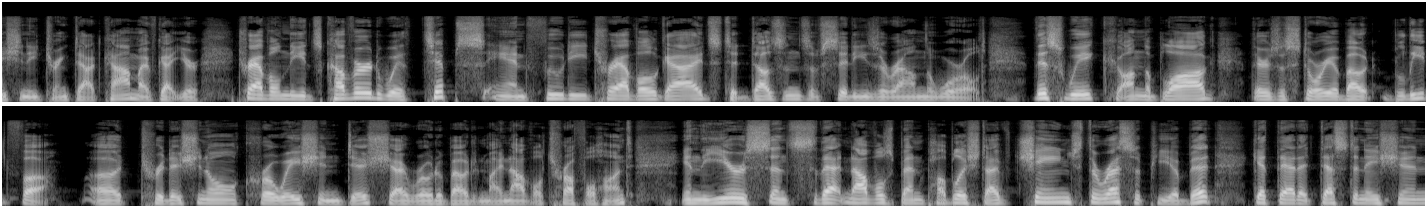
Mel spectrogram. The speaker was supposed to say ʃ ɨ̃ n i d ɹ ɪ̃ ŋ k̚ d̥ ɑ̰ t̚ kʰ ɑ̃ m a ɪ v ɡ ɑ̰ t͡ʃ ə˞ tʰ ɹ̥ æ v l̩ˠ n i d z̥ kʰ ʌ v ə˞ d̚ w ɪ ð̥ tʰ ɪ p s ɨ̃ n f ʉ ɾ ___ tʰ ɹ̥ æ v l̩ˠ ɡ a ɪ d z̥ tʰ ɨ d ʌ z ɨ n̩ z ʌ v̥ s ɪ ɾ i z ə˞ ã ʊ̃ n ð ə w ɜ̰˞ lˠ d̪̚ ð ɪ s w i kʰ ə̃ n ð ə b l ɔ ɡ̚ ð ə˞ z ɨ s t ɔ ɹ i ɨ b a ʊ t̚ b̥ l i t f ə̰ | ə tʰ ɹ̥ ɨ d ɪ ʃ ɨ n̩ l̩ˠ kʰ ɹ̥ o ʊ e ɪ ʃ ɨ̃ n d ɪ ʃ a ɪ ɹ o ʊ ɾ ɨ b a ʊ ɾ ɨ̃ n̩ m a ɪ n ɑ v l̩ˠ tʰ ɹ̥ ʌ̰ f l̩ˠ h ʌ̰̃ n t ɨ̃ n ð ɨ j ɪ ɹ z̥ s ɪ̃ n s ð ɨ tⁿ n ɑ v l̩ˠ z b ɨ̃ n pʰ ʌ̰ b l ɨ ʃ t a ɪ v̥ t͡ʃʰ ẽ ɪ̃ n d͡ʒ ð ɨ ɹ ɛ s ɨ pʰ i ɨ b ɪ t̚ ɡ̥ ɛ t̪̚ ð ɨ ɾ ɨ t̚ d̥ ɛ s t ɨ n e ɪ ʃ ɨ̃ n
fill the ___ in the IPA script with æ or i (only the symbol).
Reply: i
